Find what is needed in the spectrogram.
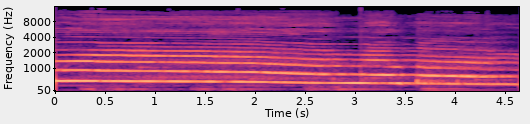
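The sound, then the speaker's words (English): A distant wolf howl echoes in one long, unbroken note that holds steady and sinks slightly in pitch toward the end, with a soft low rumble underneath and no voices. “A distant howl echoed.”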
